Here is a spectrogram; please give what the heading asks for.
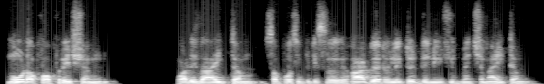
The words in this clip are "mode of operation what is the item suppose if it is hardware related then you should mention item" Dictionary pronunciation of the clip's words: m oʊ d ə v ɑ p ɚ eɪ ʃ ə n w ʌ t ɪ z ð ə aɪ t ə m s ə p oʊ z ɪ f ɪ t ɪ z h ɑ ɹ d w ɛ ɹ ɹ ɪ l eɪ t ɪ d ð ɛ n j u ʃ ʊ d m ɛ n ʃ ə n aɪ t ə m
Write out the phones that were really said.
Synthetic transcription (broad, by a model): m oʊ d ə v ɑ p ɚ eɪ ʃ ə n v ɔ t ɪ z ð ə aɪ t ə m s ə p oʊ s ɪ f ɪ t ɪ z h ɑ ɹ d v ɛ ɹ ɹ ɪ l eɪ t ɪ d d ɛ n j u ʃ ʊ d m ɛ n ʃ ə n aɪ t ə m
